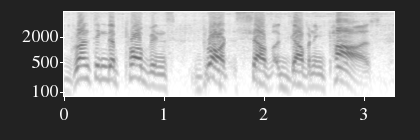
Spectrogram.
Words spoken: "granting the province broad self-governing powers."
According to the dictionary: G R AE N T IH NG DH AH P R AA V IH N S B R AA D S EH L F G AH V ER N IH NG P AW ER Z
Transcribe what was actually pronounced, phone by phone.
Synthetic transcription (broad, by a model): G R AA N T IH NG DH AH P R AA V IH N S B R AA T S EH L F G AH V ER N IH NG P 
